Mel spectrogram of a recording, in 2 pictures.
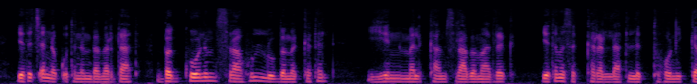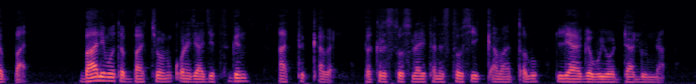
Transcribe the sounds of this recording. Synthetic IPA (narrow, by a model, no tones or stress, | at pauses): jɛt̪ʰət͡ʃʼɛnːəkʼut̪ʰɨnɨmbəməɾd̪at̪bəɡo̞nɨmsɨɾahulːubəməkːət̪ʰəl | jɪhɨnməlkʰamsɨɾabəmad̪ɾəɡ | jɛt̪ʰəməsəkʰːəɾəlːat̪lɨt̪ʰːɨho̞njɪɡːəbːa̰l | balɛmo̞t̪ʰəbːat͡ʃːɛwnkʼo̞nəd͡ʒad͡ʒet̪ɡɨn | ʔat̪ʰːɨkʼːəβəl | b̥əkɨɾɨst̪ʰo̞slajt̪ʰənəst̪ʰəwsikʼːəmat̪ʼːə̰lu | lijaɡəβujɛwɔd̪alːunːa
